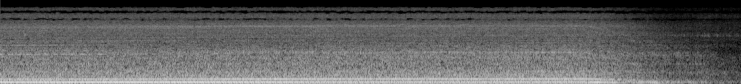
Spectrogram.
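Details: 1986.5 Toyota Supra MK3 with a freshly swapped 2JZ-GTE VVTi on an EMU Black ECU, after fixing crank and cam VR sensor polarity. It catches and drones about six seconds, then winds down and dies. Injectors and idle are not yet tuned.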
